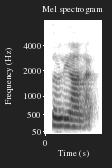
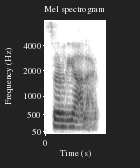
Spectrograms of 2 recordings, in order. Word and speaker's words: Crljenak: So it's Crljanak. Crljanak. It's spelled like Crljenak.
